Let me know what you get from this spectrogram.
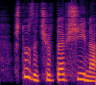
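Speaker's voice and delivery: plain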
